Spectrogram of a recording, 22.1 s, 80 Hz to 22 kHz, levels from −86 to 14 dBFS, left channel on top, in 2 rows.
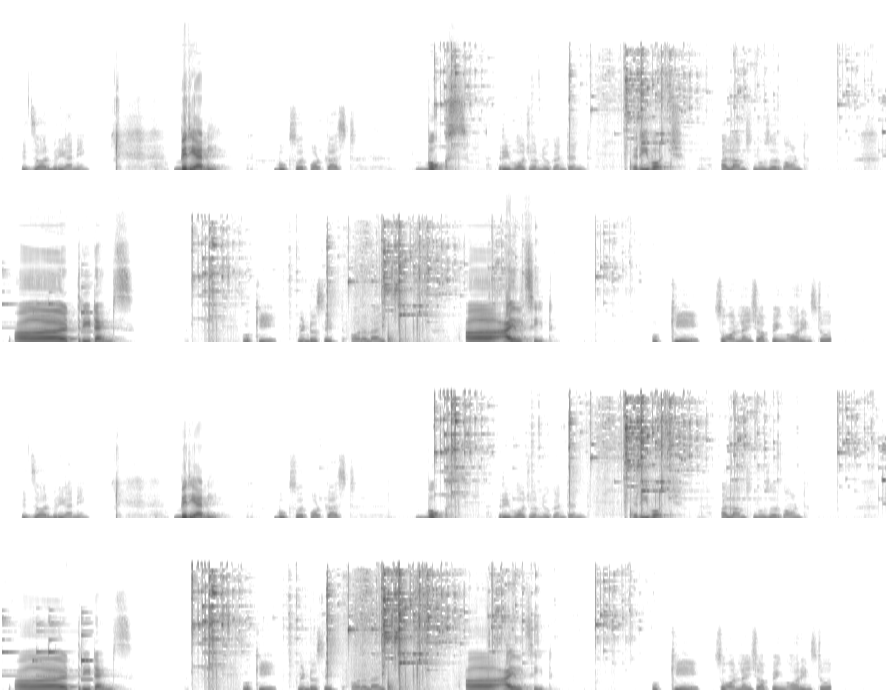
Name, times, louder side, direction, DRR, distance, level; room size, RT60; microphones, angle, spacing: voice 1, 0.3-1.1 3.4-4.3 6.2-7.3 9.0-10.1 14.1-14.5 14.8-16.1 19.2-21.4, left 1 dB, 10° left, 2.1 m, -48 dB
voice 2, 2.2-2.7 5.2-5.8 7.9-8.5 11.2-12.5 16.8-17.8, left 4 dB, 40° left, 1.5 m, -33 dB
sound 1, 3.8-4.0 4.3-4.4 4.8-5.2 5.7-5.9 6.3-6.9 8.0-8.1 8.3-8.5 9.1-9.4 9.6-9.7 10.4-10.5 11.0-12.2, right 8 dB, 40° right, 6.1 m, -50 dB
sound 2, 5.4-6.1 6.7-6.8 7.1-8.8 9.1-9.7 10.4-10.9 13.4-14.1 14.6-14.8 15.1-16.9 17.1-17.8 18.5-19.0, right 9 dB, 20° right, 0.4 m, -41 dB
head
